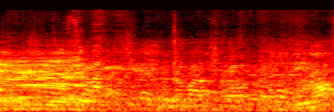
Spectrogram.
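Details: Sahiwal bull calves at a cattle market in Barishal, Bangladesh, give a drawn-out, harmonic-rich low moo lasting through the moment, over steady crowd chatter and people bargaining nearby.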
